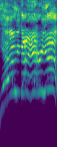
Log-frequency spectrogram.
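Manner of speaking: very high, loud yelling. Recounting a man at the airport, imitating him yelling on the phone. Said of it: "he yelling, he yelling on the phone".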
